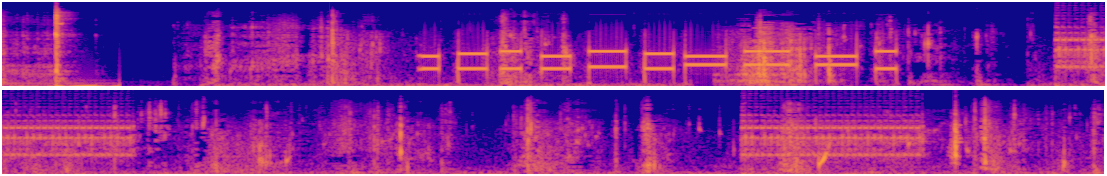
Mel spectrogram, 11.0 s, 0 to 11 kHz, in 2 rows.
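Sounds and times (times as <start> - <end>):
telephone keypad dialing tones: 2.1 - 4.5, 5.3 - 6.2, 9.2 - 10.2.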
